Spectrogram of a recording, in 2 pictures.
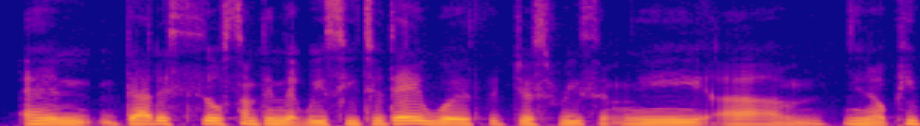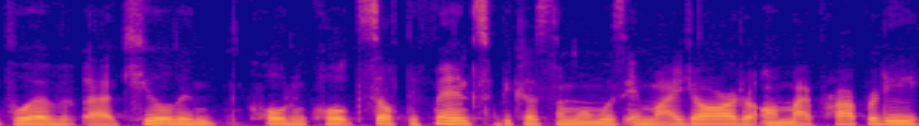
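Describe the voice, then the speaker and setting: A woman with a fairly low pitch and a dark, mellow tone speaks at a fairly quick pace in a flat monotone, with hardly any pauses. The recording is very clean and dry, with a close sound, no echo, and a silent background. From Tennessee. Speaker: psychology professor and nonprofit CEO. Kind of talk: panel discussion. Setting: TV studio.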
